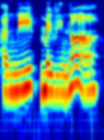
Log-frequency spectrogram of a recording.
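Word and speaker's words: ani mevina (אני מבינה): This is ani mevin if you are a man, or ani mevina if you're a female. Ani mevin, ani mevina. Pay attention to the stress on the last syllable.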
